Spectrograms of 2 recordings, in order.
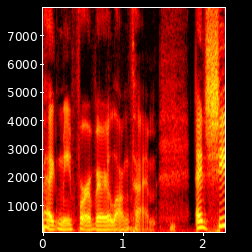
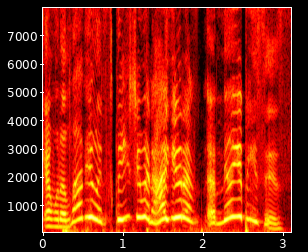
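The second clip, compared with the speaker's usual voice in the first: very high, loud cartoon little-girl squeal; 6 dB louder than usual. Asking the other speaker about an old cartoon, doing the Animaniacs little blonde girl voice. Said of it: "she was like the little blonde girl".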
